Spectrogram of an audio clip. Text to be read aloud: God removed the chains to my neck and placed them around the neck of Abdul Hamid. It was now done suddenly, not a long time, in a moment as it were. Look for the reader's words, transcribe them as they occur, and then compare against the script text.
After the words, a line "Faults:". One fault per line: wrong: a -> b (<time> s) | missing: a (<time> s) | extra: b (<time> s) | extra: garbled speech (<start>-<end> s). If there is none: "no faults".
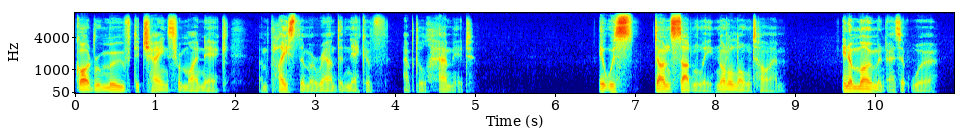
God removed the chains from my neck and placed them around the neck of Abdul Hamid. It was done suddenly, not a long time, in a moment as it were.
Faults:
wrong: to -> from (1.2 s)
missing: now (7.0 s)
